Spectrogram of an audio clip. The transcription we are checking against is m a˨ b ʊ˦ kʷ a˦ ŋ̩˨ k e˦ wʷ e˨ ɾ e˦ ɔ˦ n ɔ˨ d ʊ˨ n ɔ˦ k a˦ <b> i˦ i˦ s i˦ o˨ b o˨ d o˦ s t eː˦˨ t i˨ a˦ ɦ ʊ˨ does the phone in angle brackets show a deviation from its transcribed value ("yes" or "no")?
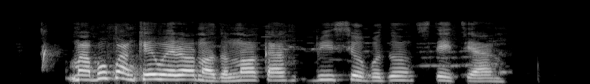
no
